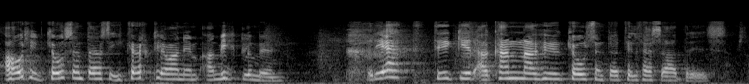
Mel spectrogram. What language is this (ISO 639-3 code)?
isl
